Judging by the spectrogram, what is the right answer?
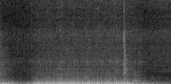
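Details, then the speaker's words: Toyota Toyoace truck with swapped engine, first start, no cooling fitted: catches and runs lumpy, irregular for two seconds then dies; smoking as oil burns off, possibly throwing some flames. "It's smoking here, burning all the oil off and chucking it out of the fan. But it is throwing some flames, I think, so I'm going to chuck the camera on the exhaust and we'll try again."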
